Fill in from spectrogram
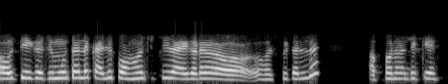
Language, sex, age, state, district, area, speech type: Odia, female, 18-30, Odisha, Rayagada, rural, conversation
